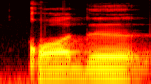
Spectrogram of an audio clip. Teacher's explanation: قاف کو موٹا کرنا ہے، دال پہ قلقلہ کرنا ہے، دال کو ہلانا ہے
